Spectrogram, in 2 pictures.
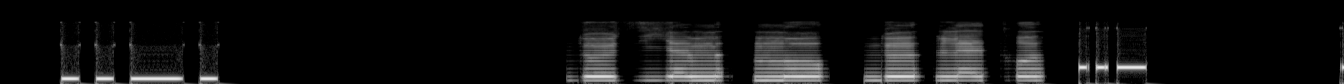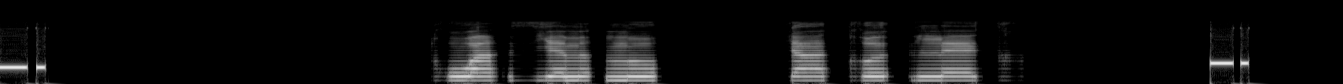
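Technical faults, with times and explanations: Nothing technical trips up here; the audio runs along without a single hiccup worth flagging.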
